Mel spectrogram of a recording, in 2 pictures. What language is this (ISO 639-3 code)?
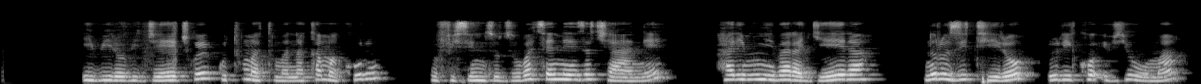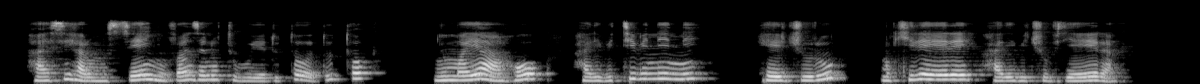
run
